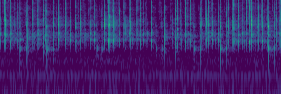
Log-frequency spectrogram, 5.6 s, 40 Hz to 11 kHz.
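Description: Two hands type continuously with their fingertips on an NK65 65% mechanical keyboard with an aluminum case, Everglide Aqua King switches and PBT Notion keycaps. A rapid, uneven stream of short, crisp, bright clacks with almost no ring rises over a faint steady low hum.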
